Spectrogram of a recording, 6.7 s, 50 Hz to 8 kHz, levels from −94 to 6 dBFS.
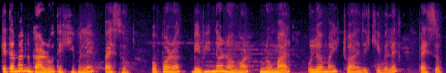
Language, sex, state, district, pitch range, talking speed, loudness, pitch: Assamese, female, Assam, Sonitpur, 210-260 Hz, 105 wpm, -19 LUFS, 230 Hz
